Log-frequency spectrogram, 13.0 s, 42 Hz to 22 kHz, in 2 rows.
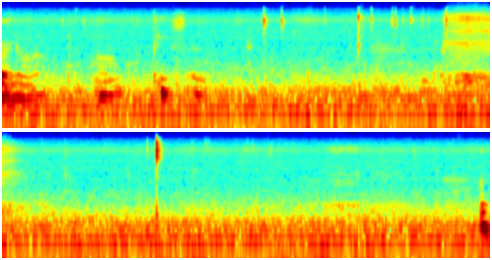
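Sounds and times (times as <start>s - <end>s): short breathy hiss: 5.9s - 6.8s.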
